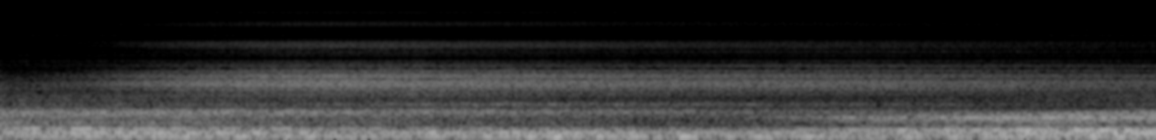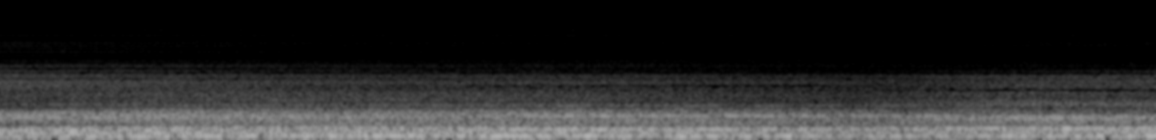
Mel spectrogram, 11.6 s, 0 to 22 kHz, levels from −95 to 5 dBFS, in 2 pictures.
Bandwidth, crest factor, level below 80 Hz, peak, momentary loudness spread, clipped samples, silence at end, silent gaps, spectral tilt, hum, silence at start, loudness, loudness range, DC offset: 7.4 kHz; 14 dB; -40 dBFS; -20 dBFS; 6 LU; under 0.1%; 0 s; none; -9 dB/octave; none; 0 s; -35 LUFS; 4 LU; under 0.1%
